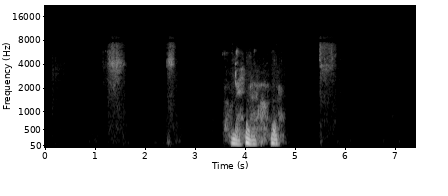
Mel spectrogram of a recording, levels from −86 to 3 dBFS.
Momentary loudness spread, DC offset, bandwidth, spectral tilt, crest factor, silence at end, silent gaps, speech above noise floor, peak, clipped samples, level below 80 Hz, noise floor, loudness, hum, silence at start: 22 LU; under 0.1%; 7.8 kHz; -7 dB/octave; 24 dB; 1.65 s; none; 63 dB; -10 dBFS; under 0.1%; -62 dBFS; -87 dBFS; -28 LUFS; none; 1.25 s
